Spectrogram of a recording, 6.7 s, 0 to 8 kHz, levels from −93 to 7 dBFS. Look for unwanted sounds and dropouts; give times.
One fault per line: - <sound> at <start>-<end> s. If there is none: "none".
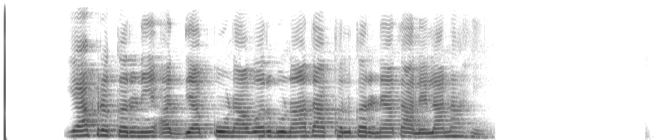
none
